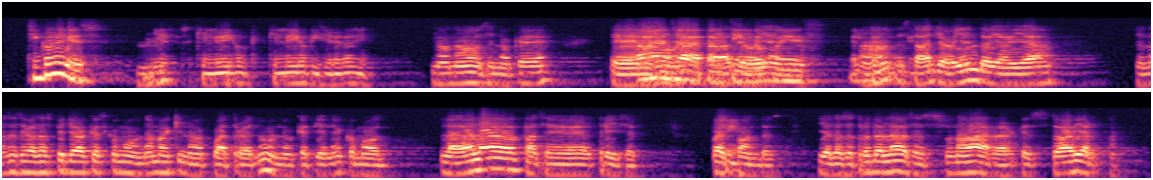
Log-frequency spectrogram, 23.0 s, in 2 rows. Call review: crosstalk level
present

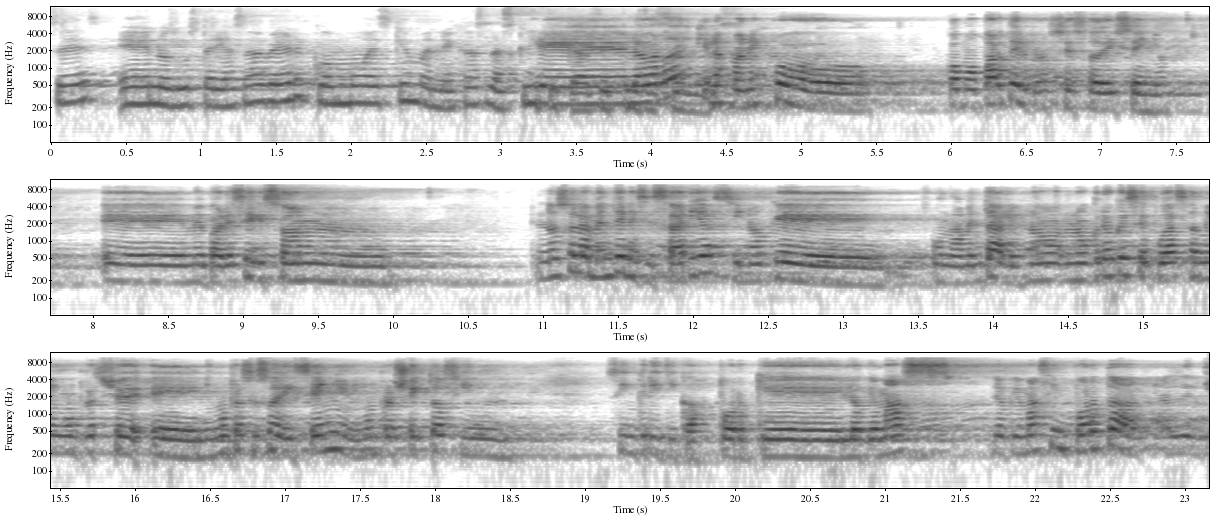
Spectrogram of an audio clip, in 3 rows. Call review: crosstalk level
present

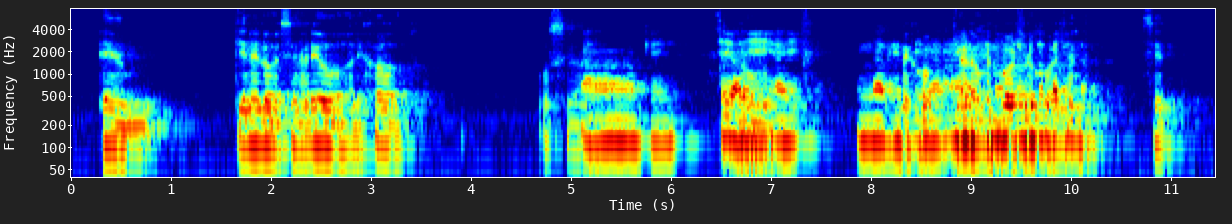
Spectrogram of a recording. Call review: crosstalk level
present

